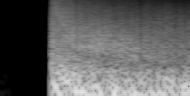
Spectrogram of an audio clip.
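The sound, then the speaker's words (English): A sudden, heavy explosion from an Israeli bombing of Hamas tunnels in northern Gaza. It bursts in after a brief silence and continues as a dense, loud, sustained roaring rumble to the end. “A massive Israeli bombing in northern Gaza turns an extensive network of Hamas tunnels into dust.”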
